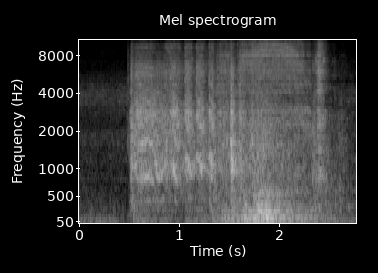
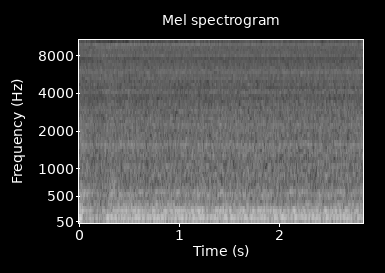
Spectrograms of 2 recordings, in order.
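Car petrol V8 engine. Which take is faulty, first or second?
first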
